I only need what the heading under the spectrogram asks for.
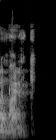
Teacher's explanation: you can kind of forget that first M in the word mnemonic. It starts with an N in pronunciation.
